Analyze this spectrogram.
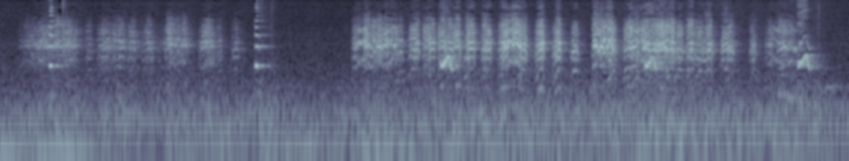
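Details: A cockatiel at a mirror gives bursts of harsh, high chattering calls with short squeaky notes.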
